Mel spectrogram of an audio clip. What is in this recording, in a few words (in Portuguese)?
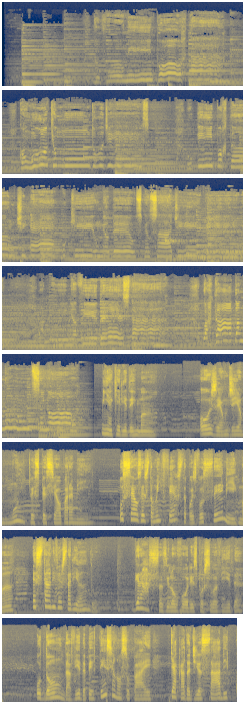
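aniversario evangelico irma feminino, telemensagem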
